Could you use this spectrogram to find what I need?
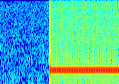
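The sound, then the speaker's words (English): A telephone dial tone sounds while someone redials a dropped call: a loud, steady, unbroken single-pitched hum that starts abruptly after a short silence and continues evenly. “Let's see if I can call him back. I'm going to dial him. Let's see what happens.”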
